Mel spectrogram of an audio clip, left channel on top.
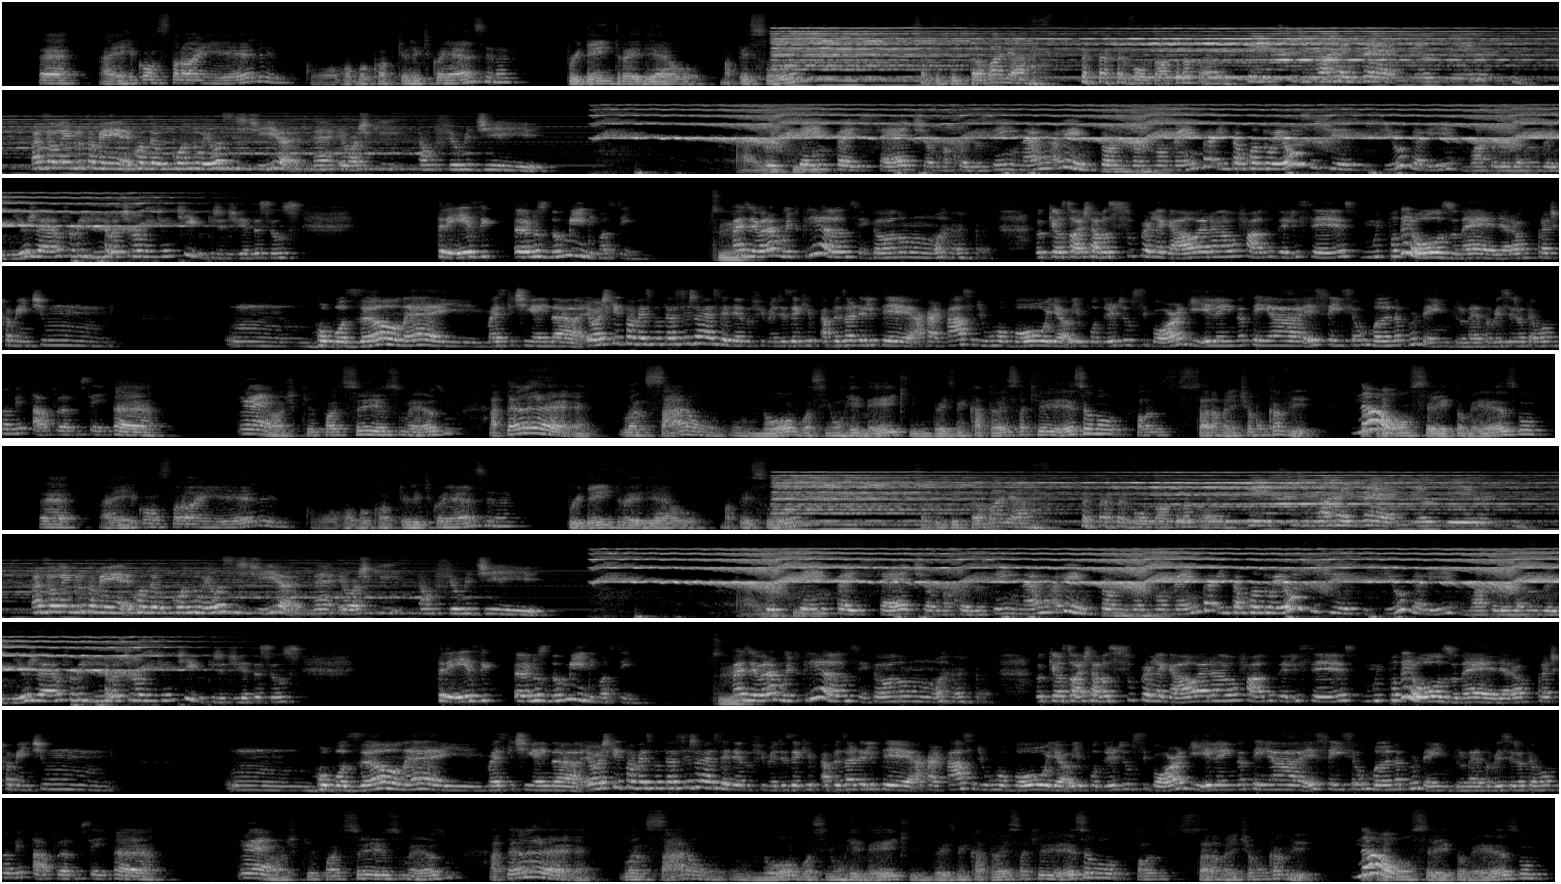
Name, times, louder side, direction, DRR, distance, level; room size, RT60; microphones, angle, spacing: voice 1, 0.4-0.7 1.0-2.8 3.1-5.1 5.7-8.0 9.1-12.3 14.7-14.8 15.1-15.3 22.9-23.7 26.6-27.1 38.2-38.6 63.4-63.8 64.9-66.8 67.2-68.2 68.4-75.3 75.9-77.6, left 3 dB, 55° left, 0 dB, 0.5 m, -31 dB
sound 1, 7.7-20.2, left 4 dB, 85° left, 0.9 m, -25 dB
voice 2, 12.4-14.9 15.5-21.0 23.2-34.6 35.5-36.0 36.3-37.5 38.4-47.8 48.9-63.3 64.6-65.1 75.8-76.3, equal, 20° left, -2 dB, 1.0 m, -27 dB
sound 2, 21.4-33.3, right 2 dB, 25° right, 0.5 m, -22 dB
3.0 x 2.7 x 2.3 m, 0.35 s
head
